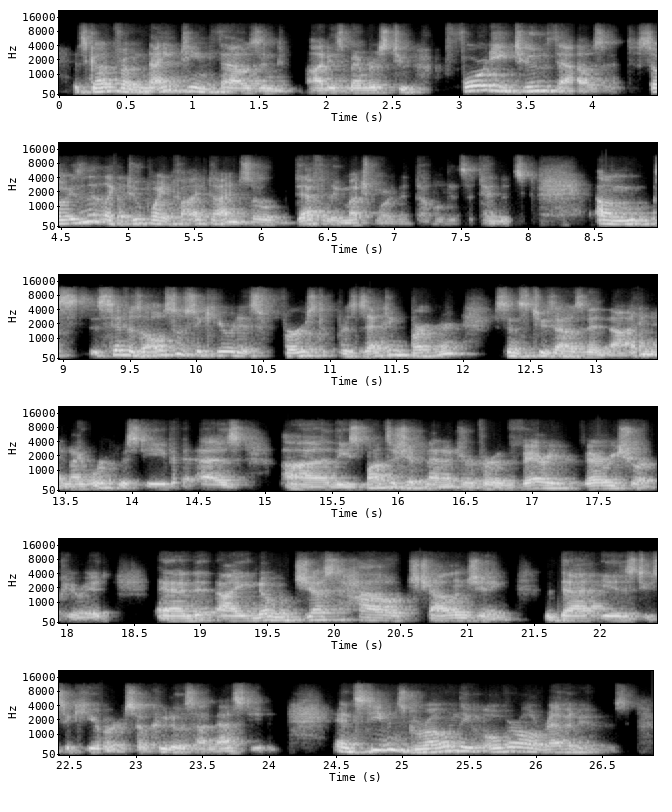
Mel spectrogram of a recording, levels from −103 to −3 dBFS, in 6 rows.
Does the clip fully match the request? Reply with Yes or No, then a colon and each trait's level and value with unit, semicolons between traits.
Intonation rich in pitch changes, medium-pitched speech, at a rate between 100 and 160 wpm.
Yes: wide, 5.7 semitones; medium, 180 Hz; average, 155 wpm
